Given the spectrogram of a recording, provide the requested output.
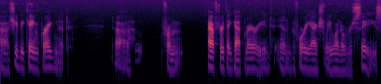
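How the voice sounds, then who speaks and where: A man with a Midwestern American accent speaks fairly slowly in a fairly low pitch, with vocal fry and ordinary pitch variation. His long, frequent pauses come through a quiet background and a dry sound with no echo. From Urbana, Illinois; Illinois. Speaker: interviewee. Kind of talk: interview answer. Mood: calm, reflective. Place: studio.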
